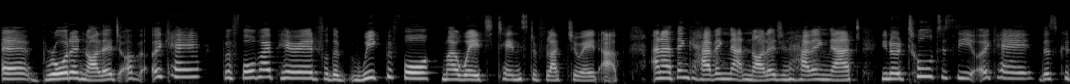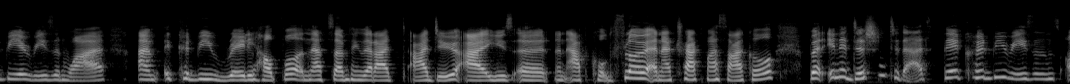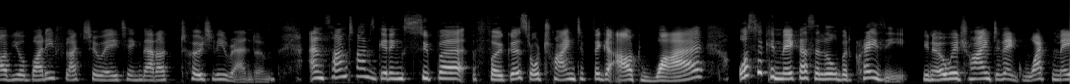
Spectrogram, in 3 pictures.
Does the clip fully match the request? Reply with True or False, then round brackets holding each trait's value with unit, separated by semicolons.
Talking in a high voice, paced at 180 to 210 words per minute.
True (240 Hz; 200 wpm)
